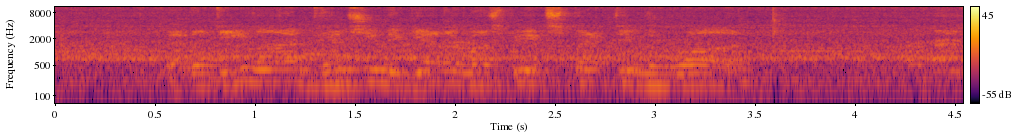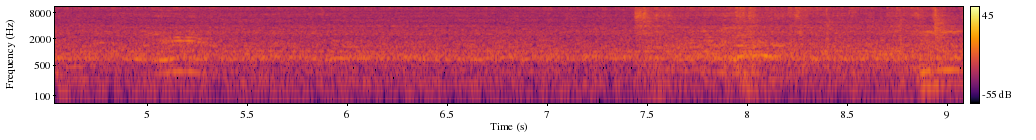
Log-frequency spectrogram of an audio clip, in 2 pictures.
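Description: A stadium crowd roars steadily through a television speaker.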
